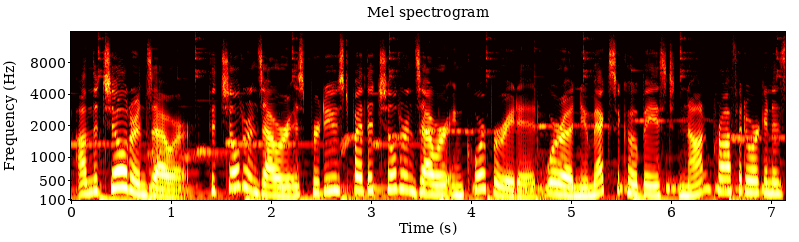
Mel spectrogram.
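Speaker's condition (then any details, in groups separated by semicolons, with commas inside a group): No condition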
